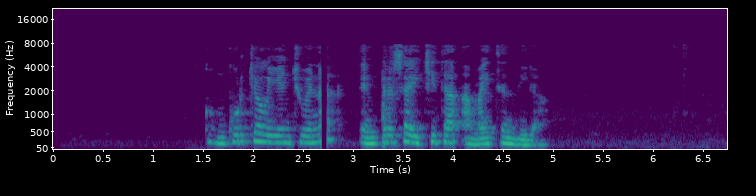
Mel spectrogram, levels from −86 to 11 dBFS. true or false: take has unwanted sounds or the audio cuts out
true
